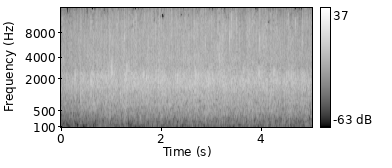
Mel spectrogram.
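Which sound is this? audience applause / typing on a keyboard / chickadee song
audience applause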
